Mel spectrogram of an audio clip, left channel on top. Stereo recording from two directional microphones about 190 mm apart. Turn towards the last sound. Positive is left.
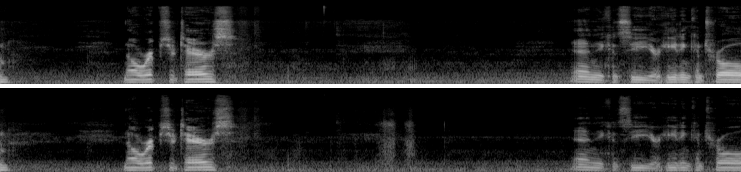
turn(degrees=35)  # may be behind; listen again after turning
